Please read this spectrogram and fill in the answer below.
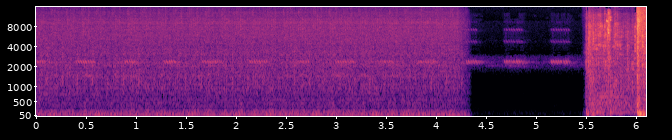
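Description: Crickets chirping a steady pulse, about two chirps a second, over the low rumble of a truck engine that cuts off suddenly a little over four seconds in. A louder noise begins shortly before the end.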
